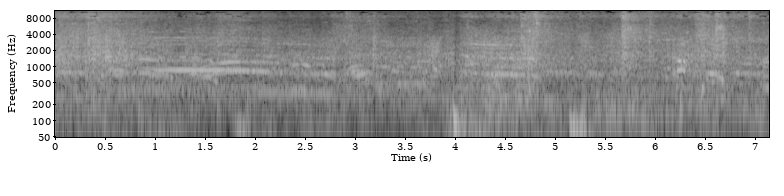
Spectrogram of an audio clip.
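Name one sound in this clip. Metal barriers clang and rattle as they are shoved and thrown.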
